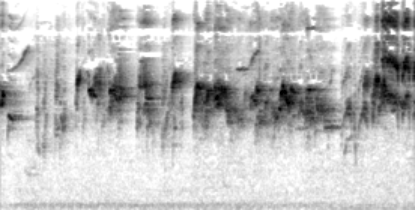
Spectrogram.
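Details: Male red-whiskered bulbul, a wild-caught bird, singing loudly to lure a female: rapid, bright, whistled warbling phrases fired in quick bursts like machine-gun fire, slurred rising and falling notes, with a faint low hum behind.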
